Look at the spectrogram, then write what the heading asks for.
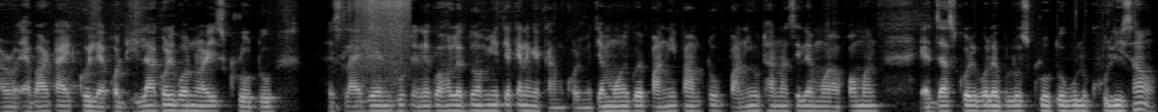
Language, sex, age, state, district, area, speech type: Assamese, male, 30-45, Assam, Dibrugarh, rural, spontaneous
